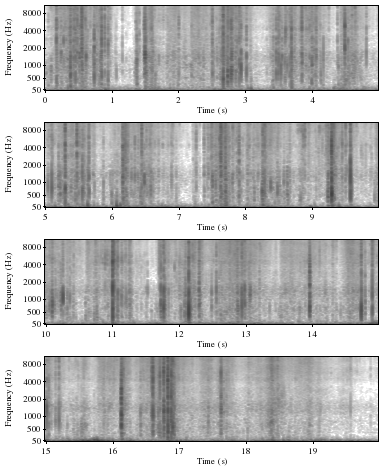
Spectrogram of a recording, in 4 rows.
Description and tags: breaking branches
h4zoom recoded, stomping on very dry sticks in the wood
ambient, branches, fear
